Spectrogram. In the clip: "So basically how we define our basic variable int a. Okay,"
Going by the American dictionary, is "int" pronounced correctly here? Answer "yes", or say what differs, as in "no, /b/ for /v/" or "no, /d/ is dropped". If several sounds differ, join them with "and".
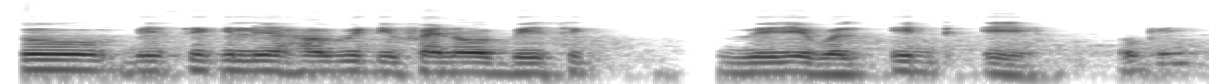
yes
